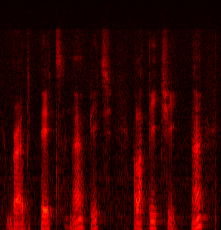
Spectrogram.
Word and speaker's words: Brad Pitt: não coloque a vogal não coloque esse I no final Então diga Brad Pit Brad Pit Brad Pit e note aí que em inglês os nomes geralmente eh o sobre nome que é pronúncia mais forte como a gente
